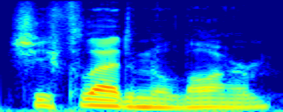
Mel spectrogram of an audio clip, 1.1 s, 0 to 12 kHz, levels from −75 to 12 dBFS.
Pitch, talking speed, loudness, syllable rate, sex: 110 Hz, 225 wpm, -17 LUFS, 5.2 syllables/s, male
